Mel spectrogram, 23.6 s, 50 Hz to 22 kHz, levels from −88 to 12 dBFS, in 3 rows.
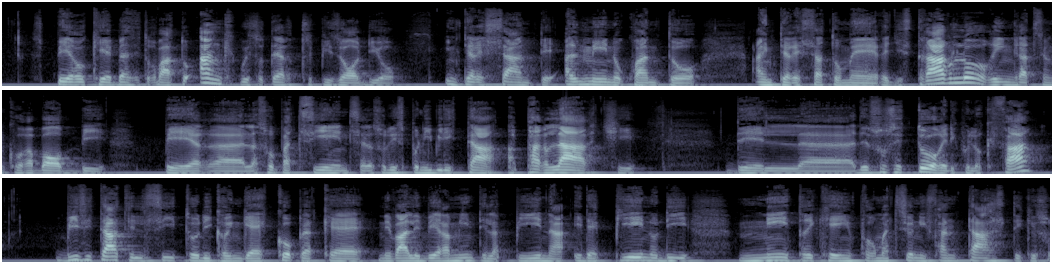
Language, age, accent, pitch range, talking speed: English, 30-49, Italian, 120-135 Hz, 140 wpm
